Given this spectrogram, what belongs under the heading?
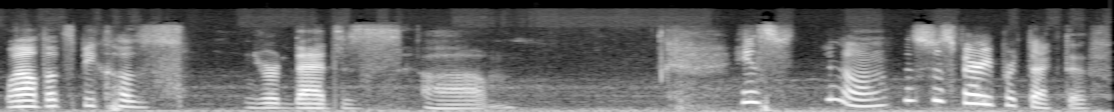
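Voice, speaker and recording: A woman's voice: mid-range voice, wildly swooping pitch, slow, full character voice, rough recording. A woman playing a wry, fond adult relative who teases a child in a tabletop game.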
